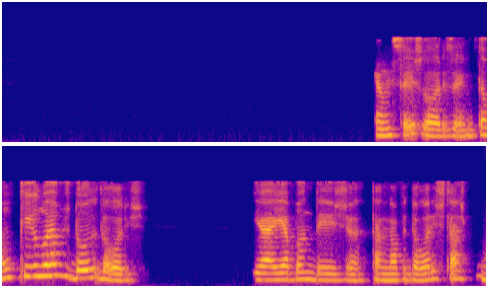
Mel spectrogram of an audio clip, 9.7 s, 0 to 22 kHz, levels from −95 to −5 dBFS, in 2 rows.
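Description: Speech over what sounds like the mSBC Bluetooth headset codec, band-limited at 7.7 kHz as that wideband path should be, with no technical faults.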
